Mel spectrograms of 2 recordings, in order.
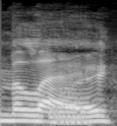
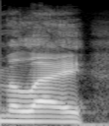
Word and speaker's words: Milei: Javier Milei. Yeah, Javier Milei. Okay. Yeah. So Vivek Ramaswamy and Javier Milei. Damn, you're just throwing all the tough ones today, huh? Vivek Ramaswamy and Javier Milei met.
